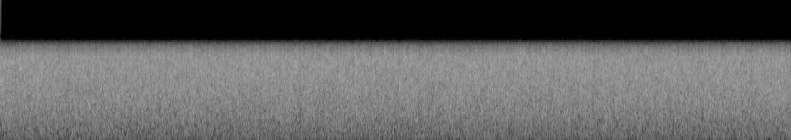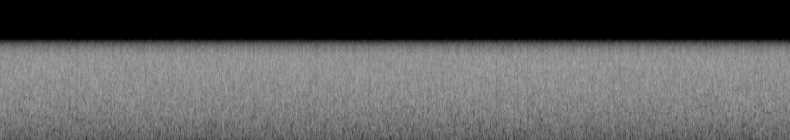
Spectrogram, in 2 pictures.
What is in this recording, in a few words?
rtty rx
